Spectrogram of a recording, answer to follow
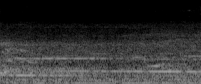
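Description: Steady store background hum with a few faint, long held tones over it.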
